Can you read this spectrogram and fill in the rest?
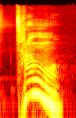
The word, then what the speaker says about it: Tago: Everyone else is saying Tago, Tago this, Tago that. Tago, no. It is Tango. – Tango. – Yeah. – Tango. – Yeah, that's how you say it. Tango. – Makes a lot more sense, actually, yeah. – Yeah. T-A-G-O. A Samoan name, Tango.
